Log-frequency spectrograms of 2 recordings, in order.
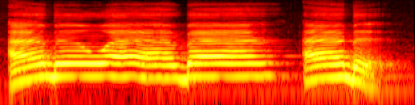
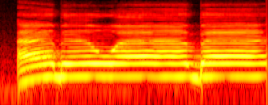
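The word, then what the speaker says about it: أَبْوَابًا: Untuk hukum qalqalah, yaitu hukum memantulkan bacaan ketika sukun ataupun yang disukunkan. Abwaba, abwaba. Nah, bacanya tidak abwaba tapi abwaba. Baik, demikian untuk penjelasan singkat kaidah tajwid menggunakan tajwid berwarna pada Al-Quran Hafazan.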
